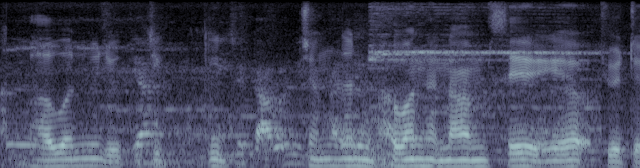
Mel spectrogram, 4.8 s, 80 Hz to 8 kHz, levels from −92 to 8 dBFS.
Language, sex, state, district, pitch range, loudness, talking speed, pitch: Hindi, male, Bihar, Begusarai, 110-120 Hz, -28 LUFS, 110 wpm, 115 Hz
